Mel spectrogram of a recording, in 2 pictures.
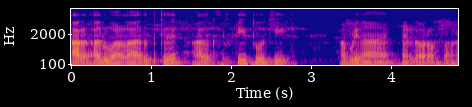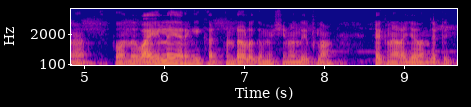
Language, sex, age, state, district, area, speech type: Tamil, male, 45-60, Tamil Nadu, Mayiladuthurai, rural, spontaneous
